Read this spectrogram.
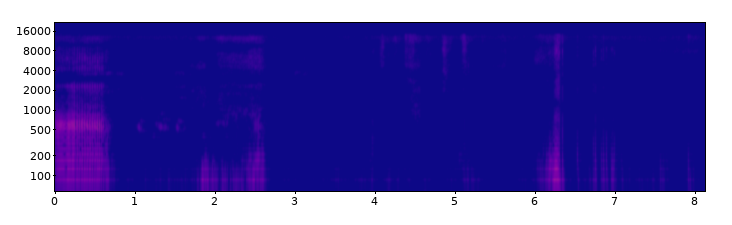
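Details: Sleeping pug dog with low rattling, snorting breath noises; snoring.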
